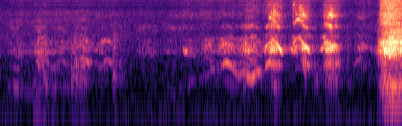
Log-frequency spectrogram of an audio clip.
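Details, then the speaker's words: Soft whistling, snuffly breath noises from a sleeping male pet, ending in a louder huffing breath: ordinary snoring. "so did he hear that he's snoring see I told him i r view send him asleep he's"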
